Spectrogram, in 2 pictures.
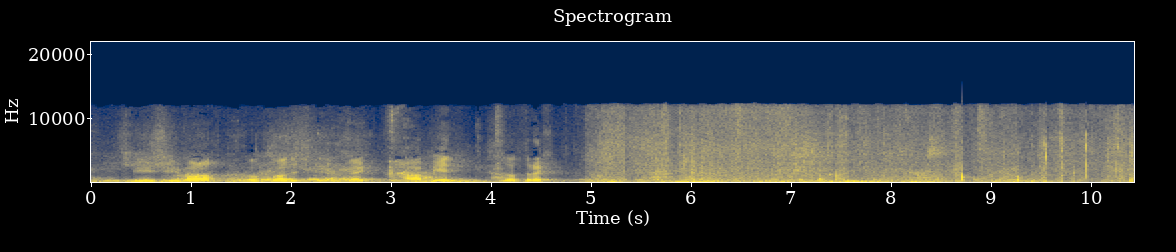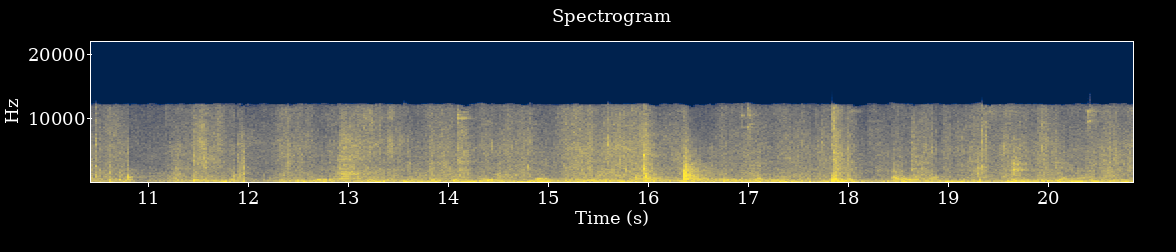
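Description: An elderly man reads out loudly in a reverberant room.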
